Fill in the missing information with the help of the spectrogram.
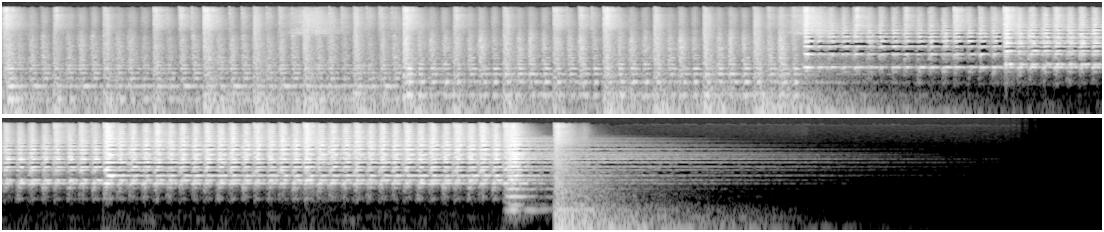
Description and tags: Drums and Strings dramatic intro
A String and Drum Intro made for dramatic movie scenes. It s Composed with Sequioa and under the use of Kontakt Sampler with varius Lexicon Reverbs.
Cineastic, cinema, Cinematic, Classic, drama, dramatic, dramatik, Drums, Ensamble, Epic, Epic-Drums, Epic-Percusion, fear, film, kino, Klassik, Loop, Mike, Mike-Woloszyn, movie, Percusion, score, sinister, Strings, thrill, Tunk, Woloszyn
